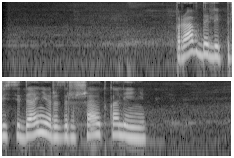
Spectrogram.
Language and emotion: Russian, neutral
